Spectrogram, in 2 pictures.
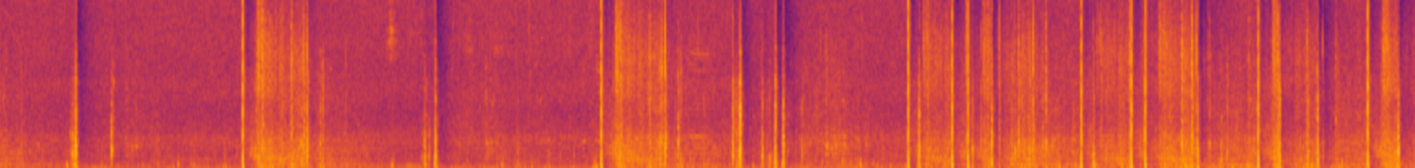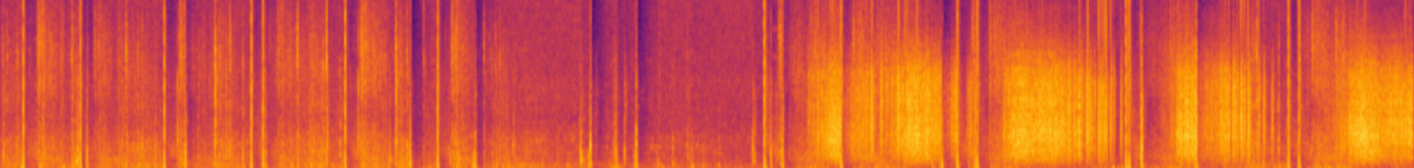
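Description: Aerial firework shells bursting one after another, the bangs coming faster about a third of the way in. Near the end the display builds to a dense barrage, with a loud pulsing hiss under the bangs.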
